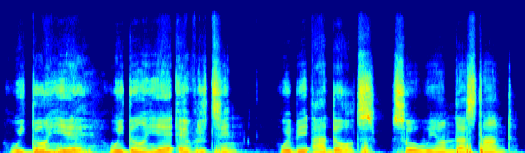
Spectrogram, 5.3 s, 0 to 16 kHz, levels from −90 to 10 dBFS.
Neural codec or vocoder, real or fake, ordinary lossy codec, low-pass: codec, 44.1 kHz, 7.8 kbps, Pupu-Codec; fake; none; 14.4 kHz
